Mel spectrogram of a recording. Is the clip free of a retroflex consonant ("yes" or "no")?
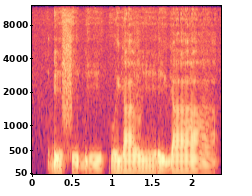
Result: yes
